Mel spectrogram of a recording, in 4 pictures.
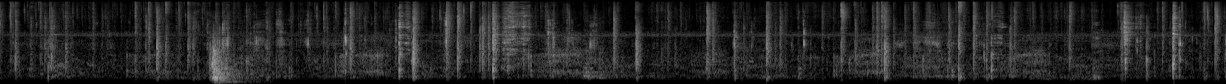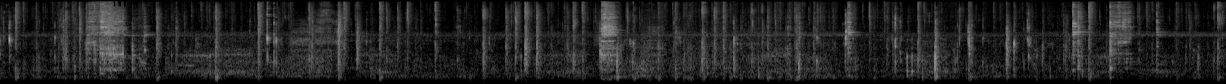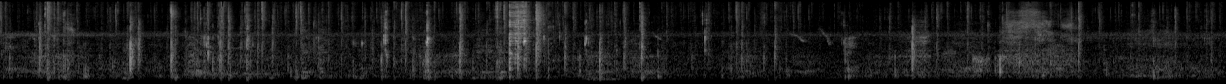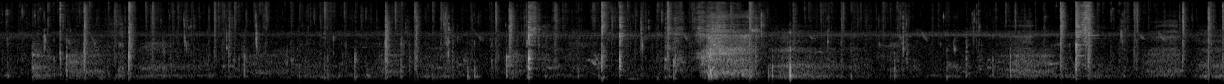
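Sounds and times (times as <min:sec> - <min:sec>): cutlery clinking on dishes: 0:04.9 - 0:05.4, 0:23.0 - 0:23.7, 0:47.5 - 0:47.8.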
